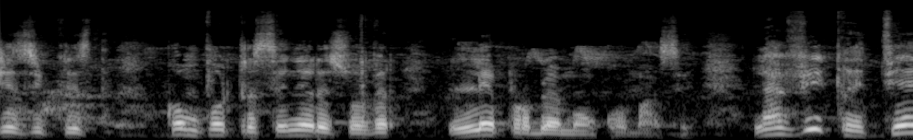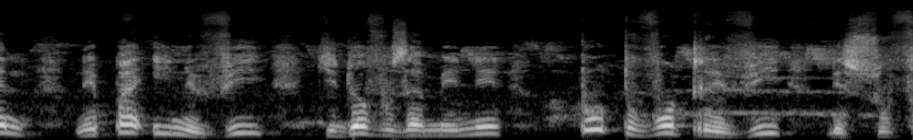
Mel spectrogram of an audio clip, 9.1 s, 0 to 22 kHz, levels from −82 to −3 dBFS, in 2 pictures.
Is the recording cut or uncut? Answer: uncut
